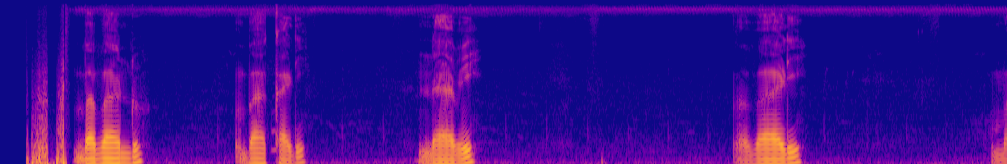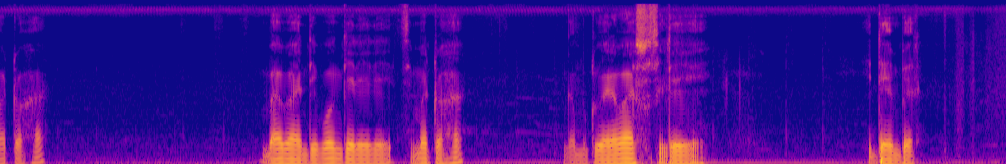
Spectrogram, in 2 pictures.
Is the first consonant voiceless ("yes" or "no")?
no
